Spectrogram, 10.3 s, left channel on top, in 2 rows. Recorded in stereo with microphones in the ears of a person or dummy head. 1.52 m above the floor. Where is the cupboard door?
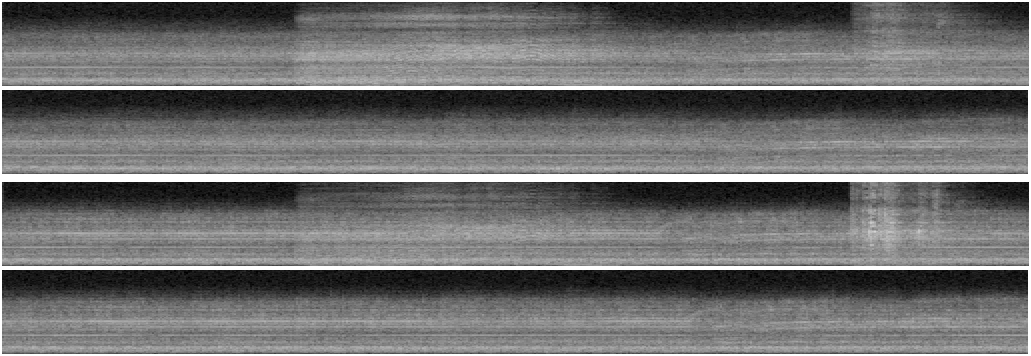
5° left (ahead or behind), 0.9 m.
